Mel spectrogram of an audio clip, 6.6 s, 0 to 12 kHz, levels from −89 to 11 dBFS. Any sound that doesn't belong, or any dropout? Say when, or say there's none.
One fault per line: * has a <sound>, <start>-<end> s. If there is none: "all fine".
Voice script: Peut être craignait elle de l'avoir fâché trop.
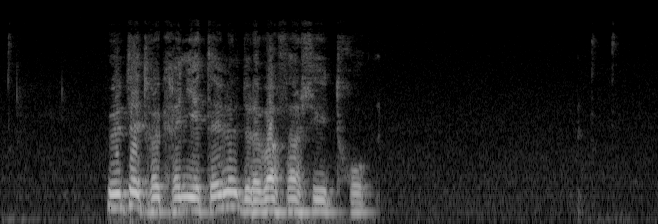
all fine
